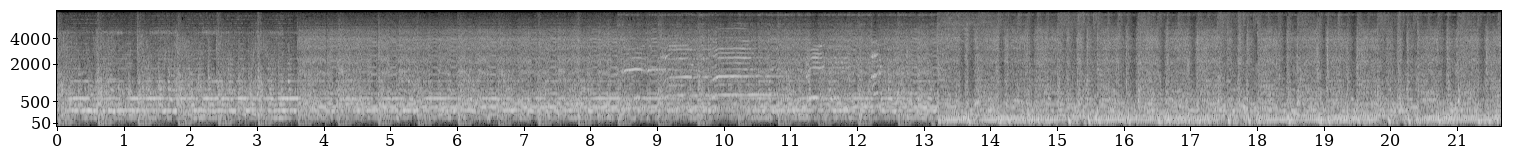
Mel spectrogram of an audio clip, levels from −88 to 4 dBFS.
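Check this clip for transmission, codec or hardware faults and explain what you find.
One fault runs through the whole clip: gain pumping. From start to finish, the gain swings by roughly 10 dB. The likely cause is input gain set far too high, with a fast limiter or compressor pulling the level down on each peak and releasing it afterwards. Loud and quiet passages end up crowded together, and the sound comes across as squashed. The call's microphone processing, which trims the lowest bass and leaves nothing above 8 kHz, is not part of the fault.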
